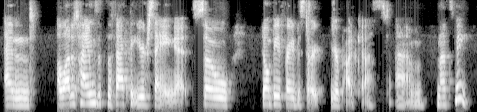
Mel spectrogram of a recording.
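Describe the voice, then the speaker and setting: A woman with an average-pitched voice speaks as a panelist. She gives advice in an informal way. Her manner is explanatory and encouraging. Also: moderate pace, darkish tone. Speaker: podcast professional giving advice as a panelist.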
